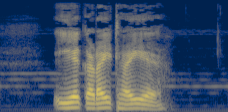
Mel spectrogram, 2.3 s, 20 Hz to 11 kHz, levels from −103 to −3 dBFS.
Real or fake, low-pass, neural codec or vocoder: real; 9.9 kHz; none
